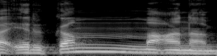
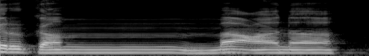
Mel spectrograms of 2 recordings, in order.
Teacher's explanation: بالکل جو ہے بے کو میم میں ادغام کیا ہے، کوئی بے کا اثر بھی نہیں ہے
